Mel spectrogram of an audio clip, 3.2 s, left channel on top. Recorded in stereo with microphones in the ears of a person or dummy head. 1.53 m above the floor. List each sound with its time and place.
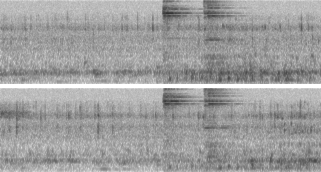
1.6 s tapping: 40° left (ahead or behind), 1.6 m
